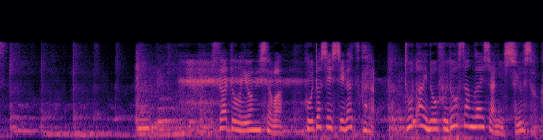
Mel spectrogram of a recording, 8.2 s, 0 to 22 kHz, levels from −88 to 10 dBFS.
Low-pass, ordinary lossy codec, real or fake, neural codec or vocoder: 7.2 kHz; none; fake; codec, 24 kHz, 1.2 kbps, DualCodec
